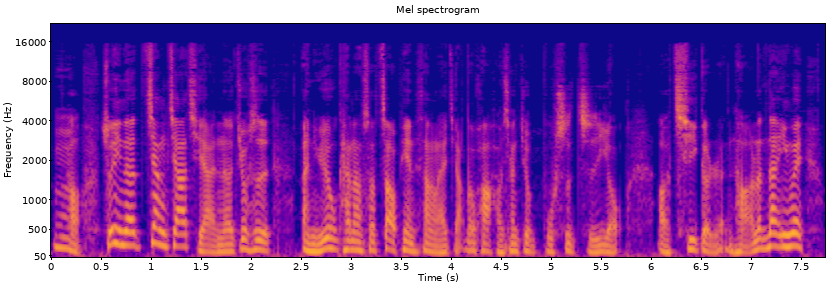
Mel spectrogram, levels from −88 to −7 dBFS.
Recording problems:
none

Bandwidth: 15.5 kHz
